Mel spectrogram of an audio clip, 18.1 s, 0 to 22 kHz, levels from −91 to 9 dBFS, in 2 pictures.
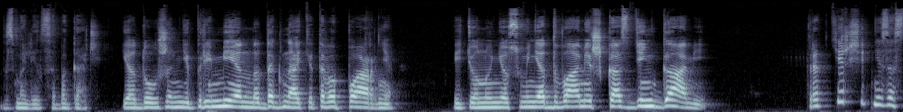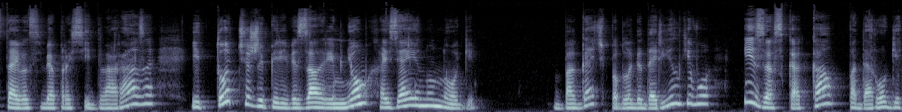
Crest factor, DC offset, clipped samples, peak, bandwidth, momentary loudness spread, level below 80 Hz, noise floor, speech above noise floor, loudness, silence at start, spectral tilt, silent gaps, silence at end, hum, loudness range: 16 dB; under 0.1%; under 0.1%; 0 dBFS; 16.5 kHz; 12 LU; -60 dBFS; -68 dBFS; 52 dB; -16 LUFS; 0.05 s; -5.5 dB/octave; none; 0 s; none; 7 LU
